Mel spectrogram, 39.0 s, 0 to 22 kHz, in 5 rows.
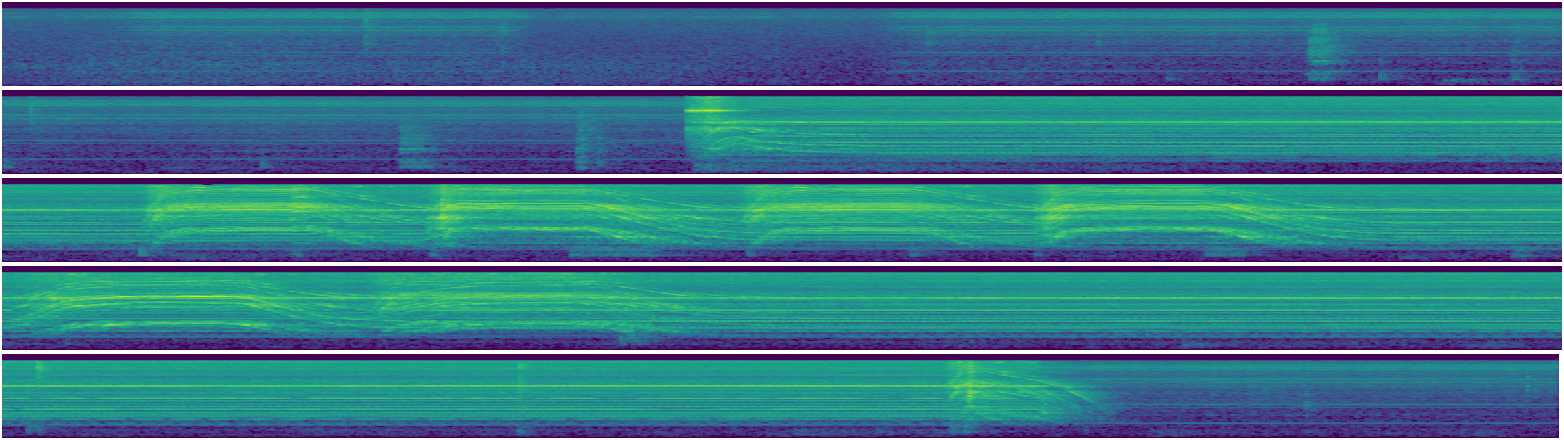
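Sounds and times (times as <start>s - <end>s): high multi-toned motor whine: 10.7s - 37.6s.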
